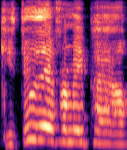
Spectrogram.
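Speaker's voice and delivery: very high, very loud, shrill whining. Describing a movie phone call with his cop friend, the speaker does a whiny Bruce Willis impression. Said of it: "He gets like really whiny".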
